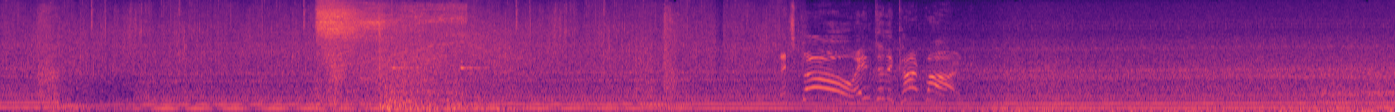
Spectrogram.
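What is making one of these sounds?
A city bus engine drones under throttle.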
